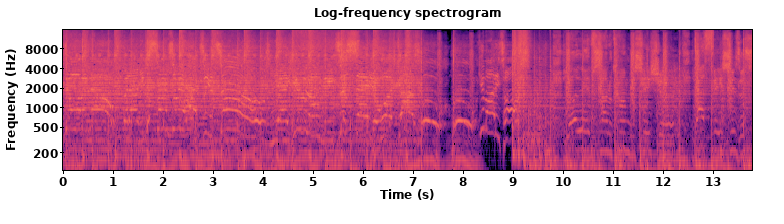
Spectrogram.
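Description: A loud, dense rock track with screaming vocals and heavy full-band instrumentation, playing continuously with a brief drop-out in the middle before it surges back in.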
